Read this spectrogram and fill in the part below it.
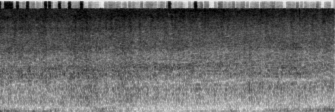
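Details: Continuous broad hissing like rushing water or steam fills the whole recording.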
